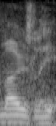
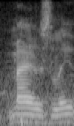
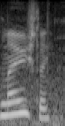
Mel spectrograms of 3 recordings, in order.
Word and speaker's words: Mousley: can't win but but Dan absolutely wants it pronounces Mosley even though the members of his own team don't necessarily do that this is left alone outside of stuff we have those who call him mousley those who call him mousley and he prefers Mosley he does give the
